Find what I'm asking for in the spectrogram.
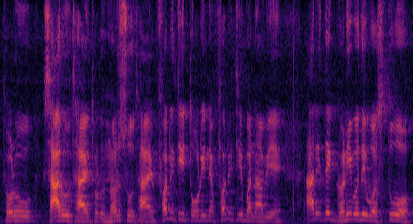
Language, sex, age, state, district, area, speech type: Gujarati, male, 30-45, Gujarat, Rajkot, rural, spontaneous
